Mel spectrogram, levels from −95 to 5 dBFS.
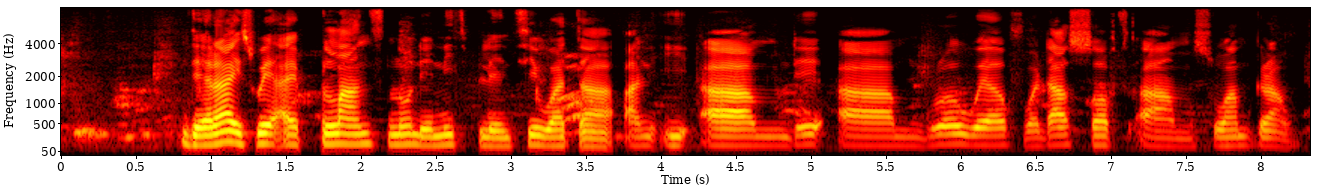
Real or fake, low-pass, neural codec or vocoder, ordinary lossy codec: real; none; none; none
